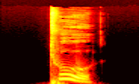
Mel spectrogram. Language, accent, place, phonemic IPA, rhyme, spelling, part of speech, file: German, Germany, Berlin, /tuː/, -uː, tu, verb, De-tu.ogg
- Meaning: singular imperative of tun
